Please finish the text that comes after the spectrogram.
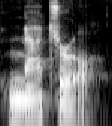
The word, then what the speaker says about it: natural: Also in this pattern, the T is pronounced with the ch sound. So the word is natural.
